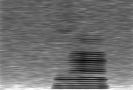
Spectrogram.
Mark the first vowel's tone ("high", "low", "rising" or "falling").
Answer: high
